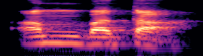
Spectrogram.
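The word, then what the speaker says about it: أنبت: Ambata. When noon and ba comes together, noon is written, but it is pronounced as a meme.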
